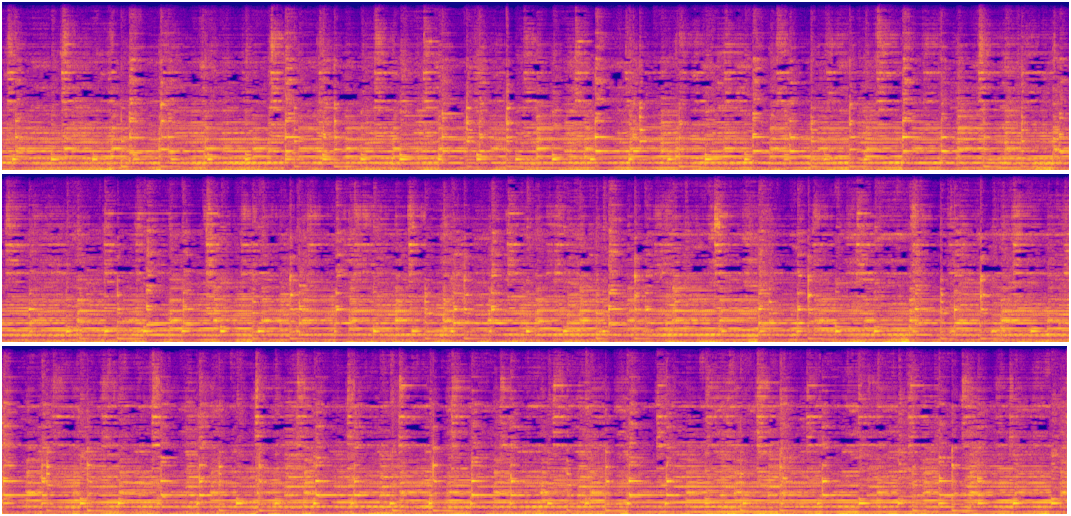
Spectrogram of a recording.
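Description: Temple bells and hand percussion sounding without a break as aarti accompaniment: several ringing tones held steady over a dense run of rapid strikes.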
